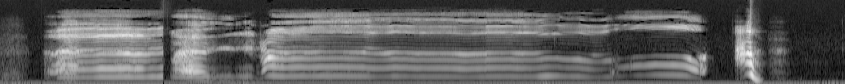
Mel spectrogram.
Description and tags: I was making a short film and needed a specific sound effect, so I recorded myself trying to push something that's too heavy. It also can be used for someone who's trying to open something shut tight. I also added a scream because the character on my short fell after trying to pull, so you can use that too if you want :)
force, grunt, grunts, pull, pulled, pulling, push, pushing, struggle, struggling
